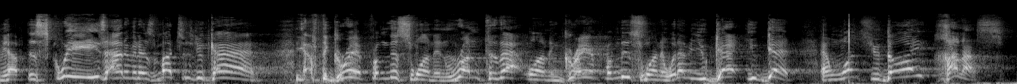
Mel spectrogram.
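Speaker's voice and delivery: high, urgent tirade; heated ranting. Retold or imitated. Taxi driver urges grabbing all life offers, heated. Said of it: "He starts screaming".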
